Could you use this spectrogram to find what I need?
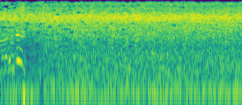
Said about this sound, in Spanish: ¿No estás escuchando el chaparrazo de agua? Escuchate eso. Parece el río Chachahuala.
